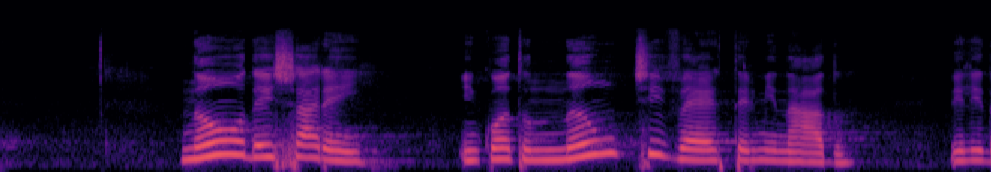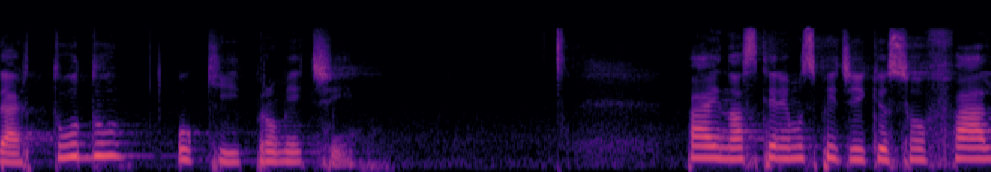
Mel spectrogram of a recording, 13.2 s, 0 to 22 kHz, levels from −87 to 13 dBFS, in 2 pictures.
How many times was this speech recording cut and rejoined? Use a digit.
0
